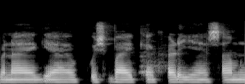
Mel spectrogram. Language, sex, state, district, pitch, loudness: Hindi, male, Bihar, Jahanabad, 110 Hz, -17 LUFS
